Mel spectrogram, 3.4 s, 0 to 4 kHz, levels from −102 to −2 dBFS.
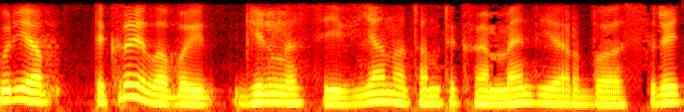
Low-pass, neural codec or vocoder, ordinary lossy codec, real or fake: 3.6 kHz; codec, 24 kHz, 1.2 kbps, DualCodec; AAC, 24 kbps; fake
